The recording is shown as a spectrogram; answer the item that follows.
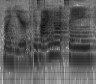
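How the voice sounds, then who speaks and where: A woman's voice: medium pitch, measured pace, gravelly, sharp tone. A woman vlogger talking candidly and emotionally to her viewers, with frequent "like" fillers. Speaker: lifestyle vlogger, business owner. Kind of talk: candid personal vlog, talking to camera. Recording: echoey room.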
